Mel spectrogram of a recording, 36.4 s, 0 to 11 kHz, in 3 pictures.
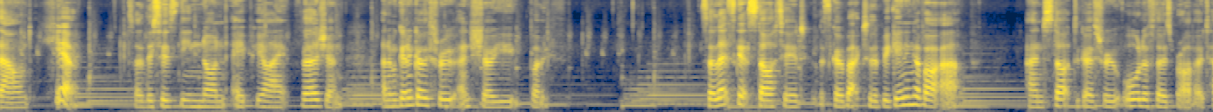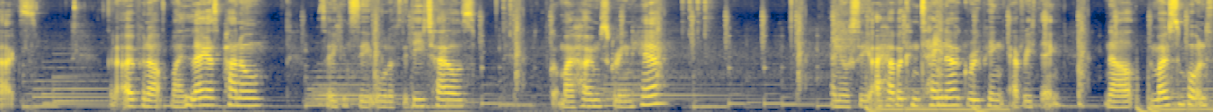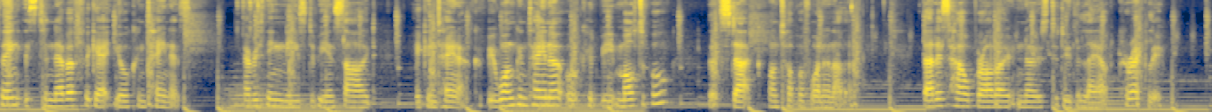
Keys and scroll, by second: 12.8 super+y.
